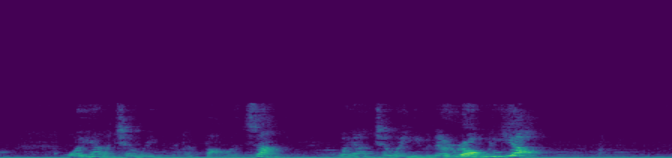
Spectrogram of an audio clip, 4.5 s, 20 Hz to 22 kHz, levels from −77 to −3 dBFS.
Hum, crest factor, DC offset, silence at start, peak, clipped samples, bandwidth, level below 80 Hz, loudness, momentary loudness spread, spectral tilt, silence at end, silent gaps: none; 22 dB; under 0.1%; 0 s; -12 dBFS; under 0.1%; 8 kHz; -54 dBFS; -33 LUFS; 17 LU; -6 dB/octave; 0 s; none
